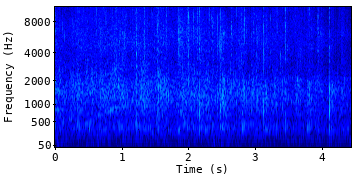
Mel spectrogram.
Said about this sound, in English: We're so grateful. You can clap. Thank you, Lord.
